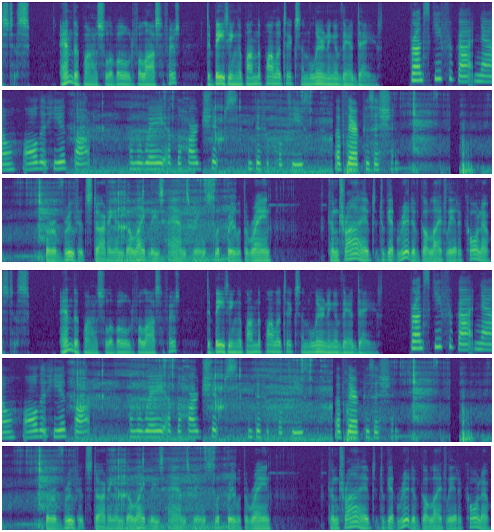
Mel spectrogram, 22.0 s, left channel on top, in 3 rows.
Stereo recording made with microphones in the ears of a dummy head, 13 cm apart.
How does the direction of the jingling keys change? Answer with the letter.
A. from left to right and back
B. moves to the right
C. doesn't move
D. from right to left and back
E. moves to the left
E.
